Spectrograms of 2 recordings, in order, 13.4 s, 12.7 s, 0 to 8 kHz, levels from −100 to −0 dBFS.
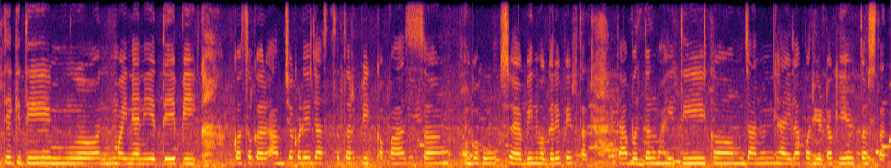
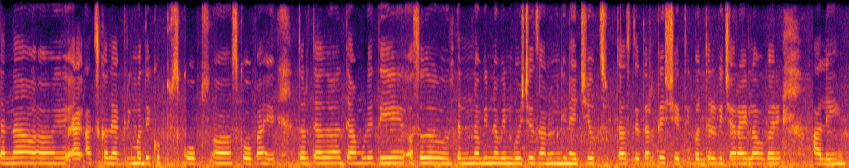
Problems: constant background noise, background conversations at intervals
